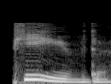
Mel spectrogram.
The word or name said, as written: peeved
